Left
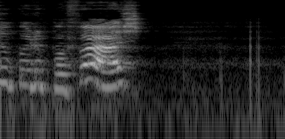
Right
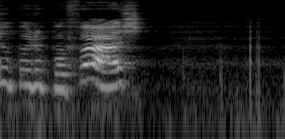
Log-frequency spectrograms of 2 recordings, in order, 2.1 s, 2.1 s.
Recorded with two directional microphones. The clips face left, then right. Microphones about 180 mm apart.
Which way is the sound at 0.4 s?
Centre (ahead or behind).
